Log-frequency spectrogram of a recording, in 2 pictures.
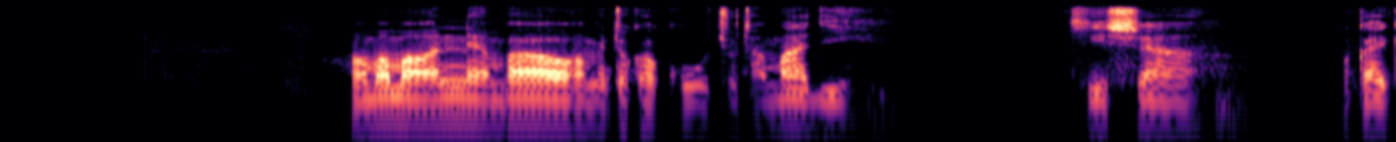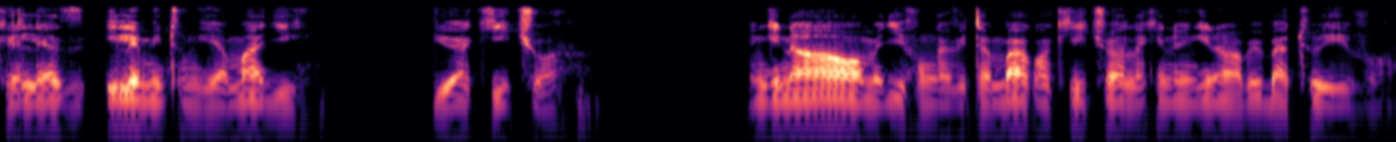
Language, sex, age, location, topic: Swahili, male, 18-24, Kisumu, health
